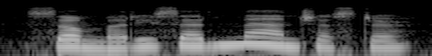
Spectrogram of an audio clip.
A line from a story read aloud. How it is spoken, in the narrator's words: observed Miss Jollyford dryly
